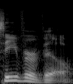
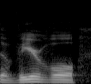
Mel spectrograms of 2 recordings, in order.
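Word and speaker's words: Sevierville: That's Severville. I was saying it wrong for a while. It's Sevirville, Tennessee. So we're doing that and I am excited about that.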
